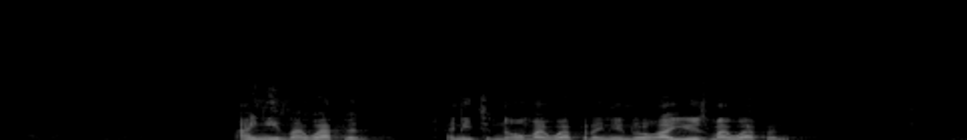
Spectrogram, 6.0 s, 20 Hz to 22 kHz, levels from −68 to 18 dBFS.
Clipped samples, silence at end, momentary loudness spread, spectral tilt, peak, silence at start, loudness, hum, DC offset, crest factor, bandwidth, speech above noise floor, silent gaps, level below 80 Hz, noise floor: under 0.1%; 1.15 s; 12 LU; -6 dB/octave; -12 dBFS; 1.5 s; -33 LUFS; none; under 0.1%; 22 dB; 10 kHz; 41 dB; none; -84 dBFS; -73 dBFS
